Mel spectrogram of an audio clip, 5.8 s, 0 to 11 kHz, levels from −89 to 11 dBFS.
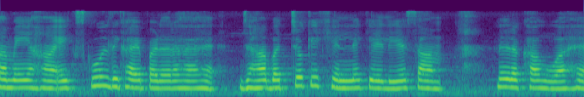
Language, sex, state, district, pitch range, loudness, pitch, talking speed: Hindi, female, Chandigarh, Chandigarh, 215-235 Hz, -14 LUFS, 225 Hz, 195 wpm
